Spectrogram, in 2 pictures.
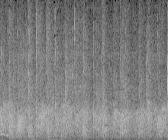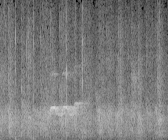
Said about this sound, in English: Can we have another round of applause for everyone on stage?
